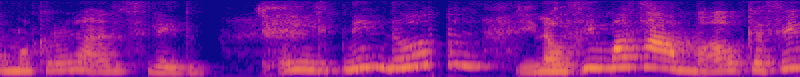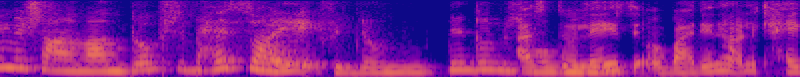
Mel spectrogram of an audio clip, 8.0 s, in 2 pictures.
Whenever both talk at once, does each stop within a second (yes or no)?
yes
